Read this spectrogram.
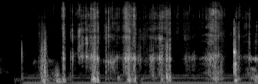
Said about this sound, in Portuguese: Interessante se tu, mastiga, se tu falasse enquanto mastiga, fica melhor ainda.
